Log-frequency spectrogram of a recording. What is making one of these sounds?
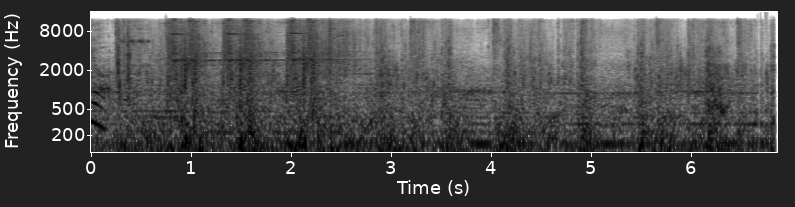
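Rapid game sound effects of strikes and blasts clash over each other.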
